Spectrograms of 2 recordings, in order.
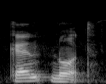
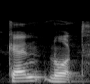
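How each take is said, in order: No difference in how they are said.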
